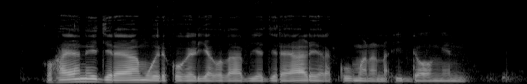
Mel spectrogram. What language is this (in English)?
Kikuyu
